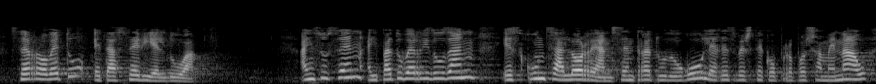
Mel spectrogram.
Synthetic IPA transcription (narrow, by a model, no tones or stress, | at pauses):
se̞ro̞β̞e̞t̪ue̞t̪ase̞ɾie̞ld̪ua̰ | ajnsuse̞najpat̪uβeriðuðene̞skunt͡salo̞re̞anse̞nt̪ɾat̪uðuɣ̞ule̞ɣ̞e̞zβe̞st̪e̞ko̞pɾo̞po̞same̞naw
